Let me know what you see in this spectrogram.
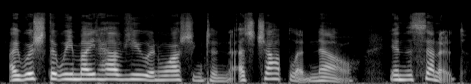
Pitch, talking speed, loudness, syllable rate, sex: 210 Hz, 180 wpm, -18 LUFS, 4.7 syllables/s, female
